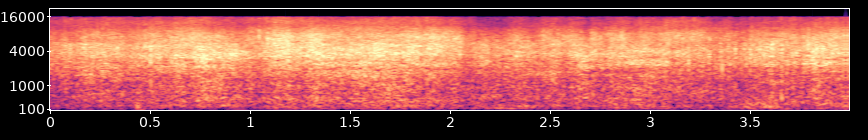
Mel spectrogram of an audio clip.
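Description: Fingertips and nails scratch and press on a large, soft black foam pad sitting in a box liner. The result is a steady, broadband rustling hiss with most of its energy in the high range and no distinct hits.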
